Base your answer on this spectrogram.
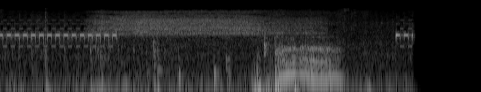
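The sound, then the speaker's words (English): A phone rings in a movie theater with a rapid, pulsing electronic trill over a hissy background, followed by a short warbling sweep and a final brief beep before it cuts off. “can you please turn your phone off?”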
